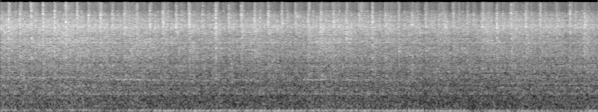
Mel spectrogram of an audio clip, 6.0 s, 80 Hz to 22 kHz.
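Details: 1968 Ford Mustang V8 idling smoothly after jumping 12 volts straight to the ignition coil, cured bad coil voltage; deep, steady rumble, even firing, no misses or knocks, slight belt noise owner will tighten; normal idle.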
